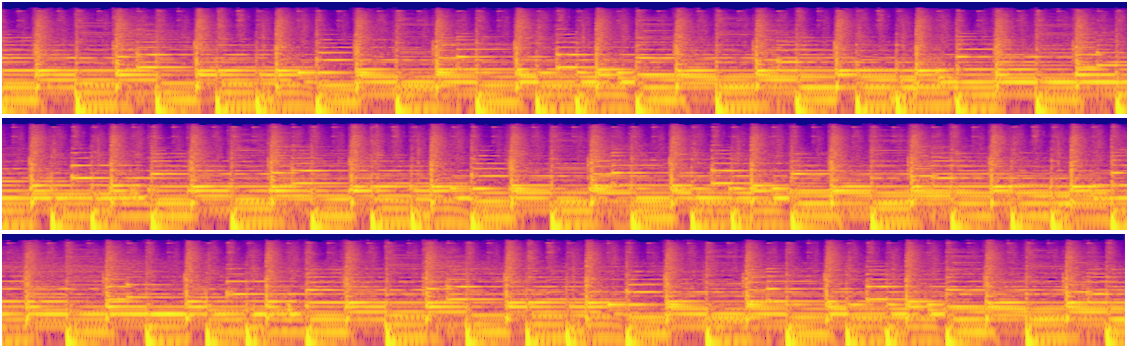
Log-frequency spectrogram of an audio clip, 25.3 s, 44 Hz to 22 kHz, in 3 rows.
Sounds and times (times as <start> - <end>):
Music: 0.0 - 25.3.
